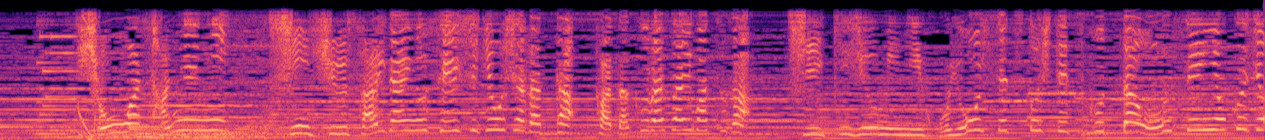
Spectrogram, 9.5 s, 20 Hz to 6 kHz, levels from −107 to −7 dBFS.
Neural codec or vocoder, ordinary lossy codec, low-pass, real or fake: none; none; 5.4 kHz; real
